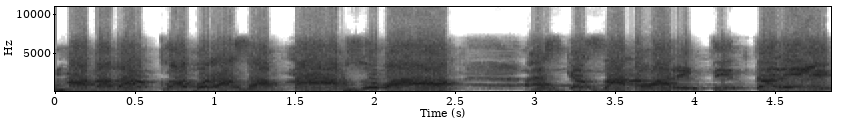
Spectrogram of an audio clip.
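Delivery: high, loud fervent preaching shout, projected.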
